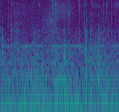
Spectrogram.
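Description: Faint computer keyboard typing: a few separate key clicks at an uneven pace as a short word is typed.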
